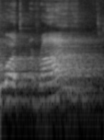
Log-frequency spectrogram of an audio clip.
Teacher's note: I have the word arrive so always uh second syllable is stressed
